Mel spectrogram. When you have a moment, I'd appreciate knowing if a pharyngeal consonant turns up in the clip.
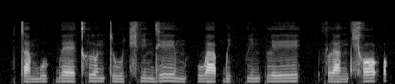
no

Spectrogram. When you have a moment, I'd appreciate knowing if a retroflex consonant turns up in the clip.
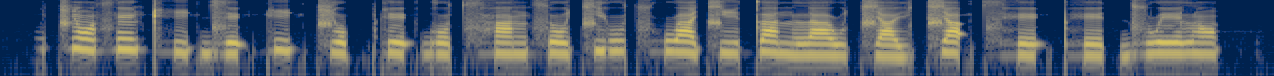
no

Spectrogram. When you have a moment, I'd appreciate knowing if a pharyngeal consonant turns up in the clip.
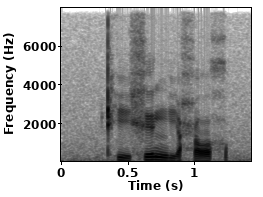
yes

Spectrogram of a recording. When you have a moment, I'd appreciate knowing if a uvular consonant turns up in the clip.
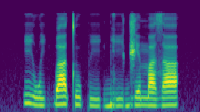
no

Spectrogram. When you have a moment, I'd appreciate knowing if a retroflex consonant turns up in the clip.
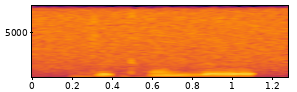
yes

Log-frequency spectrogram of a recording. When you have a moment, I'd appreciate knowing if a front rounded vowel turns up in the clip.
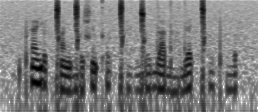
yes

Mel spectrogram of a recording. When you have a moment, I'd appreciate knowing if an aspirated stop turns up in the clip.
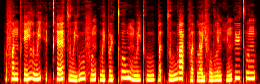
yes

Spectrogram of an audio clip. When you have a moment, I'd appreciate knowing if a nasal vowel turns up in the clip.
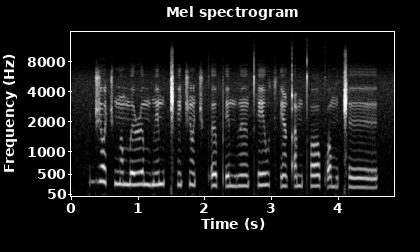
yes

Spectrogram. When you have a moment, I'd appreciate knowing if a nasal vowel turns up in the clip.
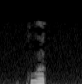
no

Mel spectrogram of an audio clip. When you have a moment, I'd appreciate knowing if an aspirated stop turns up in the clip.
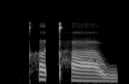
yes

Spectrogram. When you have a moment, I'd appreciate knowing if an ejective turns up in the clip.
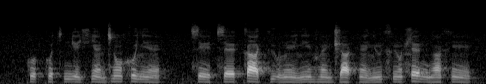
no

